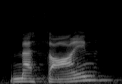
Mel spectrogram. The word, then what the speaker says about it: methyne: And that CH group we refer to as methyne. Although it sounds like alkyne, it's not spelt like alkyne.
